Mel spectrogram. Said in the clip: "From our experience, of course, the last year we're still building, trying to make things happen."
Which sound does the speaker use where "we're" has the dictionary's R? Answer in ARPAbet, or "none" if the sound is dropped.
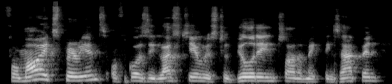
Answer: W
